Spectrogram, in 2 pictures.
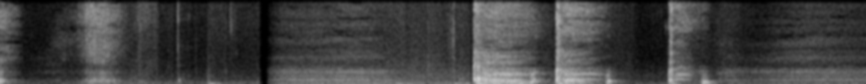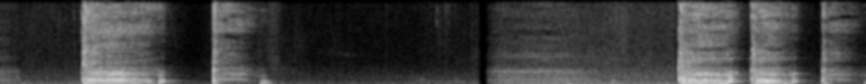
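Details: Girl coughing: repeated harsh coughs in short runs, about eight to ten, mixed with throat clearing, snorts and noisy breaths between them.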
